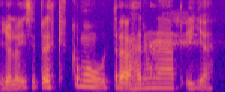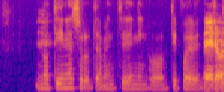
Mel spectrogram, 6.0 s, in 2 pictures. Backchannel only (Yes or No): No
